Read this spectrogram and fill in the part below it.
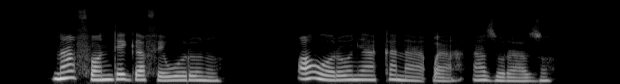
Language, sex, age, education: Igbo, female, 30-45, tertiary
